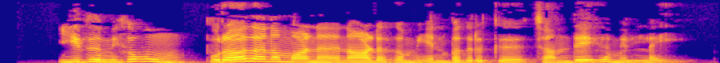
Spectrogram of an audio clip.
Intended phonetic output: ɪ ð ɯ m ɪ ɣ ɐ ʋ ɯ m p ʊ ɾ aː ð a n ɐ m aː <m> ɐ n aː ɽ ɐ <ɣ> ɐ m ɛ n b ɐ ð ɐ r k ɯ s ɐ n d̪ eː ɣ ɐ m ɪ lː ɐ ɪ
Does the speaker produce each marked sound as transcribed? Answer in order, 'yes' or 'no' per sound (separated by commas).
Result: no, yes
